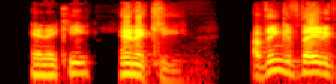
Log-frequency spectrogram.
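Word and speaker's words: Heinicke: Henneke. I think if they'd have got to prepare the entire week with Henneke taking QB1 snaps instead of Fitzmagic, that could have played a difference. But Henneke played fine.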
